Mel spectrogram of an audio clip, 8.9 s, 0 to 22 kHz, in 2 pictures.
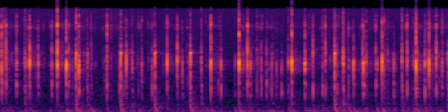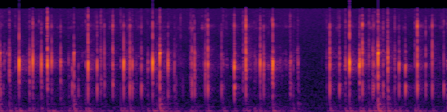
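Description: Fast typing with the fingertips of both hands on a compact pink-white mechanical keyboard with thick plastic XDA keycaps, a polycarbonate plate and linear switches, resting on a desk mat. The key presses form a dense, rapid stream of short, dry clacks with a bright tone centered around 2 kHz and very little ring. The typing pauses briefly near the 7.6-second mark before resuming.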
